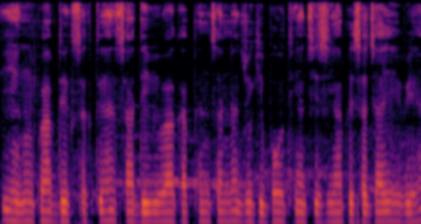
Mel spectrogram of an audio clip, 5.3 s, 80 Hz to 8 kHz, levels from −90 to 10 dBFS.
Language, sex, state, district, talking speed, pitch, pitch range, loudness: Hindi, male, Bihar, Saran, 250 wpm, 120 Hz, 120-125 Hz, -31 LUFS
